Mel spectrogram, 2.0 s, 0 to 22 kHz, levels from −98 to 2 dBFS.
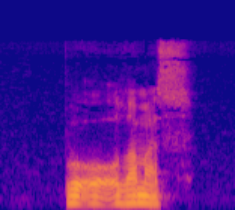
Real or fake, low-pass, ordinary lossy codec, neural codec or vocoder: real; 10.8 kHz; MP3, 96 kbps; none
